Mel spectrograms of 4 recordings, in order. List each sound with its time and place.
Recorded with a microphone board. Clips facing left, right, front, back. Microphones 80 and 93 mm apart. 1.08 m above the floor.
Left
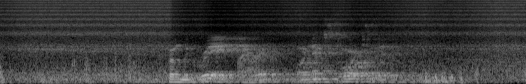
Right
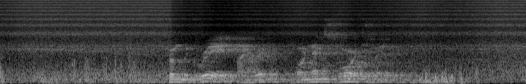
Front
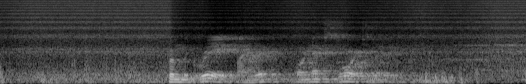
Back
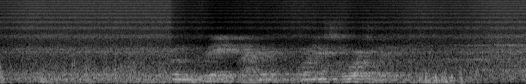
1.7 s a man speaking: 5° right, 2.5 m; by 3.9 s 20° right, 4.5 m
